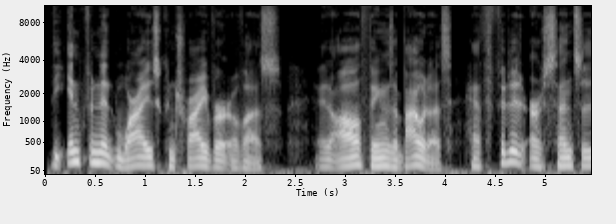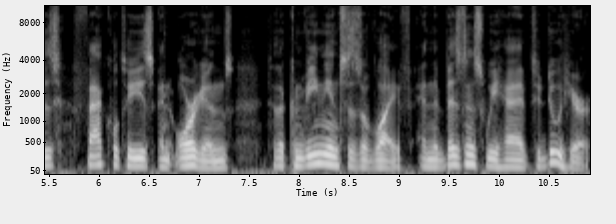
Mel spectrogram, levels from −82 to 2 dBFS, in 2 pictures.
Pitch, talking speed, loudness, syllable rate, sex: 110 Hz, 170 wpm, -18 LUFS, 4.9 syllables/s, male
